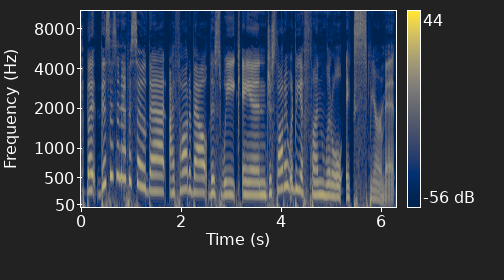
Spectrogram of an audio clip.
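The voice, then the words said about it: Voice sounds sick with a cold. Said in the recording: “has a cold. If you can hear that in my voice”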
